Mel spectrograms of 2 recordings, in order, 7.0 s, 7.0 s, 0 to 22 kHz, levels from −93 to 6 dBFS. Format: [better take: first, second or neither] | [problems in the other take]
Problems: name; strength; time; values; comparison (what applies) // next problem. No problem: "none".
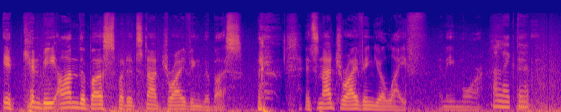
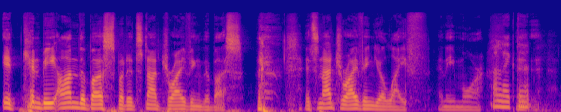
second | wind noise on the microphone; occasional gusts; until 3.5 s and from 5 s on; 20 dB below the speech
